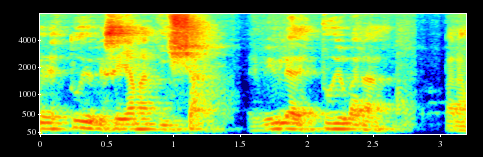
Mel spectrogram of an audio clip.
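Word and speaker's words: אשה: Le puso una A al final. Isha. ¿Cierto? Hombre, Ish. Mujer, Isha. Creo que hay una Biblia por ahí de estudio que se llama Isha.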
